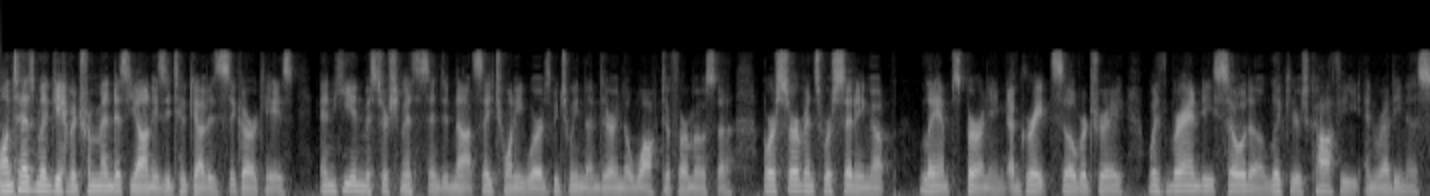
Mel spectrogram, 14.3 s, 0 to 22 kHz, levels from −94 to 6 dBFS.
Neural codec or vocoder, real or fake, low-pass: codec, 16 kHz in and 24 kHz out, 0.6 kbps, FocalCodec, streaming, 4096 codes; fake; 7.2 kHz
